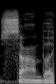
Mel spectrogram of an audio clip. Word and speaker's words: samba: you'll see some elaborate Samba performances or Samba you can pronounce it both ways and again elaborate means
